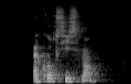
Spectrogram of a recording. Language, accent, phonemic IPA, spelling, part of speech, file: French, France, /a.kuʁ.sis.mɑ̃/, accourcissement, noun, LL-Q150 (fra)-accourcissement.wav
- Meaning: shortening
